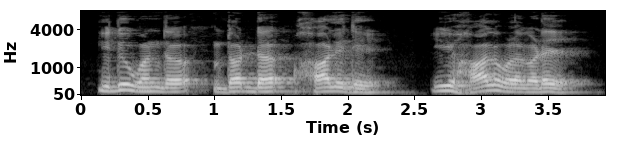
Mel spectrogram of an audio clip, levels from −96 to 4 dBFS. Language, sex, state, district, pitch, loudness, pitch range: Kannada, male, Karnataka, Belgaum, 150 Hz, -17 LUFS, 130-155 Hz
